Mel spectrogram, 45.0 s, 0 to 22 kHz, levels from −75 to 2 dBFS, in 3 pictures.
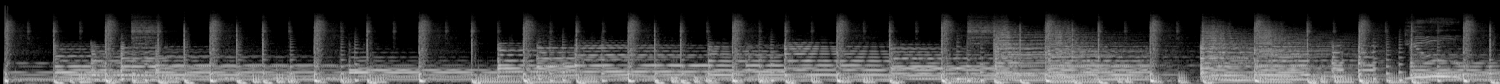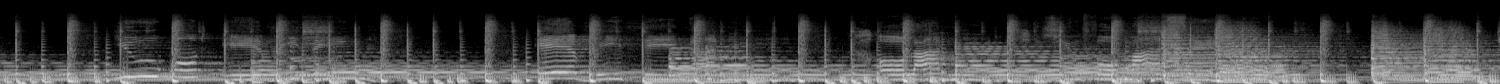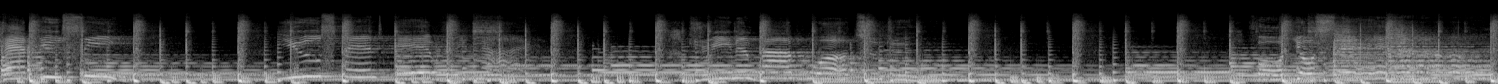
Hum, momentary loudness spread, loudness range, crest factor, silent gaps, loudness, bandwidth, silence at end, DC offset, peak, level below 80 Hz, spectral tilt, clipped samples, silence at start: none; 4 LU; 1 LU; 16 dB; none; -17 LUFS; 11 kHz; 0 s; under 0.1%; 0 dBFS; -28 dBFS; -7 dB/octave; under 0.1%; 0.05 s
